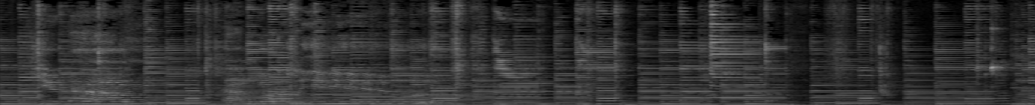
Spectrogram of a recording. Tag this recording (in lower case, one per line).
music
